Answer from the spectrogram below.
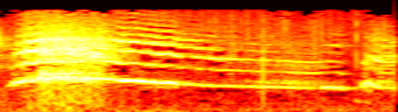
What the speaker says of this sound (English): She's screaming for help.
